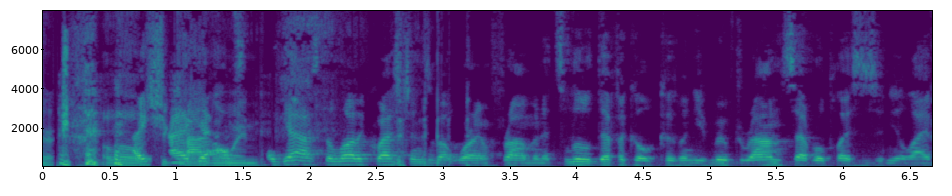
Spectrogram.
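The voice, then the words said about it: British accent mixed with American. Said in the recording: “your accent is fantastic ... I'm from the UK ... I have picked up an American accent as well ... a little mix here”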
